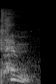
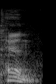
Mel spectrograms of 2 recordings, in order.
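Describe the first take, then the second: First: The syllable ends with an M sound. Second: The syllable ends with an N sound. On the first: "영어 발음 원래는 템" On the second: "발음은 텐이라고 하죠"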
